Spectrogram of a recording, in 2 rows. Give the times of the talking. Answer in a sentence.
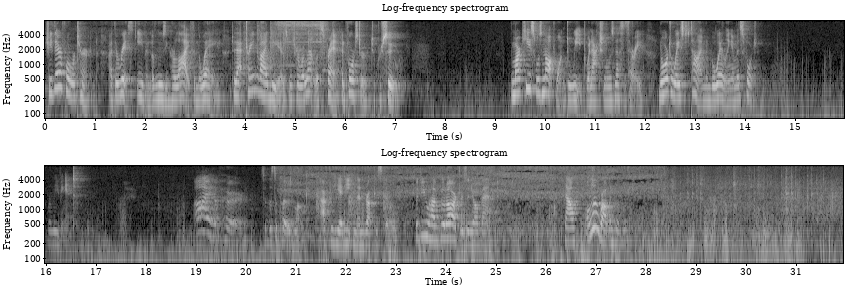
The talking can be heard from 0.0 to 7.1 s, from 9.3 to 14.2 s, from 16.1 to 16.6 s, from 18.9 to 25.1 s and from 26.4 to 27.6 s.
